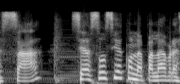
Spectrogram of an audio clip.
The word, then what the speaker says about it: 사: El 4, que se pronuncia Sa, se asocia con la palabra sarang, que significa amor.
